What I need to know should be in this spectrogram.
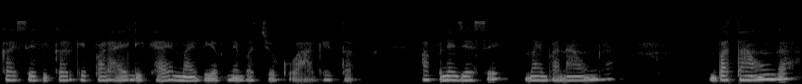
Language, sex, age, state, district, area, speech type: Hindi, female, 30-45, Uttar Pradesh, Ghazipur, rural, spontaneous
